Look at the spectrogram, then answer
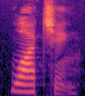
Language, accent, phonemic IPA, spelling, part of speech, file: English, US, /ˈwɑt͡ʃɪŋ/, watching, verb / noun, En-us-watching.ogg
- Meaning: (verb) present participle and gerund of watch; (noun) The act of one who watches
